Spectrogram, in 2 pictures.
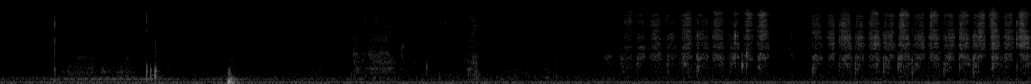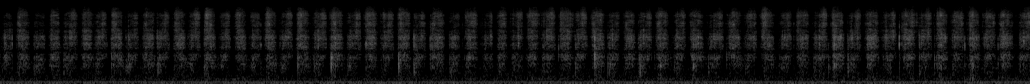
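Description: A toothbrush scrubbing lead and carbon fouling off a part of a disassembled .22 rimfire suppressor (SilencerCo Sparrow). The first few seconds hold quiet handling with one sharp knock. From about six seconds in come quick, steady back-and-forth brushing strokes, about three a second.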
